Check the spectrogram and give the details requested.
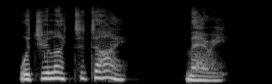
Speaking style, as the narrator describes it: Robin whispers

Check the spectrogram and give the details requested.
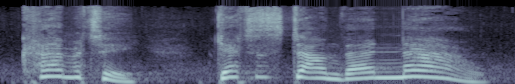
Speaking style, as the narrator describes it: She screamed

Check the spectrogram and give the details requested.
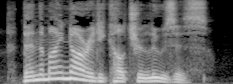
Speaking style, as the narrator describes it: his mother snapped, her control finally breaking

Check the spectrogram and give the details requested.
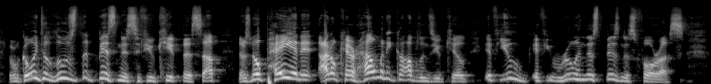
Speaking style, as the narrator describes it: the shepherd turns back to him and like snaps him and says

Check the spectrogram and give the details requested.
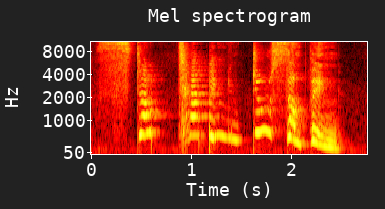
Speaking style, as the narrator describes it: shouted Jill

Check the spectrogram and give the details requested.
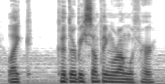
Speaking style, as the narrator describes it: Ant snorted

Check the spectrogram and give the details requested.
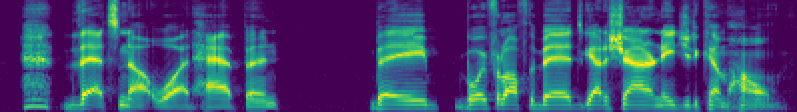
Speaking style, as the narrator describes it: gets this creepy laugh and he goes

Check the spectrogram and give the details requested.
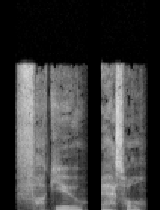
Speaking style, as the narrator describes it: I whispered

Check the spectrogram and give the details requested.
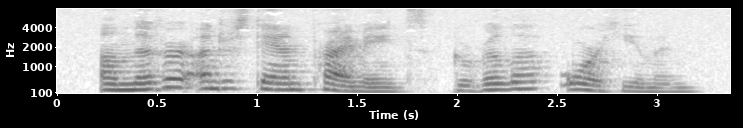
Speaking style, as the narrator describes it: Kais said

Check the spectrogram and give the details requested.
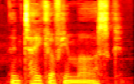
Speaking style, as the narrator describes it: said, her voice quivering slightly

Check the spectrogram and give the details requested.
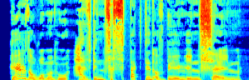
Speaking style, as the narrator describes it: grumbled aloud

